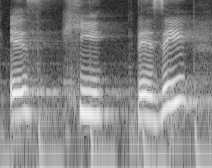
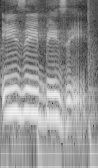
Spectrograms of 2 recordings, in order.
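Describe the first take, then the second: First: The h sound in he is clearly pronounced. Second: The h is dropped and words run together. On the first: "which means is he busy?" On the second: "we actually emitted sound H, and we have easy busy"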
